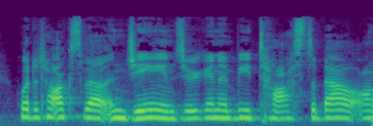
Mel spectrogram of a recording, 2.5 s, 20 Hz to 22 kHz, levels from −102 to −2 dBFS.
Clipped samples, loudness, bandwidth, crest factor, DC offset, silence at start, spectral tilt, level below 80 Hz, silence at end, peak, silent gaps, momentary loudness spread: under 0.1%; -25 LUFS; 13.5 kHz; 16 dB; under 0.1%; 0.15 s; -5.5 dB/octave; -70 dBFS; 0 s; -8 dBFS; none; 5 LU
